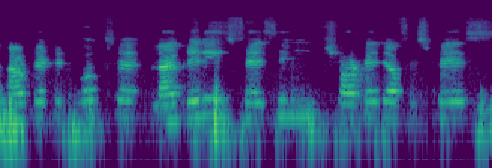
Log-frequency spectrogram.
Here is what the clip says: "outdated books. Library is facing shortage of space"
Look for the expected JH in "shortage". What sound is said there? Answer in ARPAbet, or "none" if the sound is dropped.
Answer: JH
